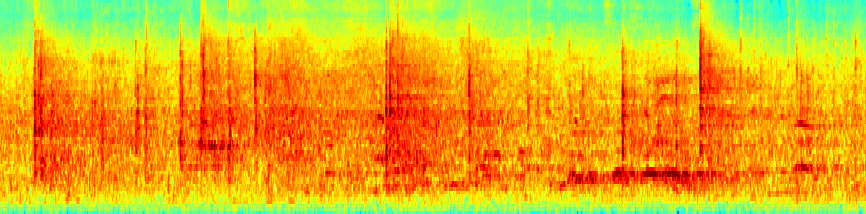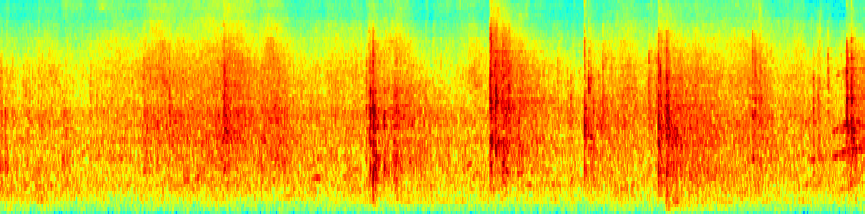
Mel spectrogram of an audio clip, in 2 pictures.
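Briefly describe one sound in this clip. Skate blades scrape and hiss on ice in a large echoing arena.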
